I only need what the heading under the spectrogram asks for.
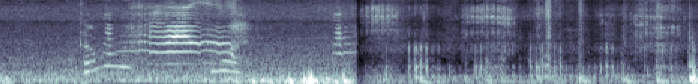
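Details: Kitten just back after being missing ten days following a snowstorm gives one loud, drawn-out, arching meow, followed by rustling and handling sounds.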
